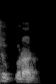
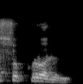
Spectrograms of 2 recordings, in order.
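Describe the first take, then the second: First: The word ends with an 'an' sound. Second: The word ends with an 'un' sound. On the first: The word is in the accusative case. The speaker calls it right. "Kenapa kok syukron?" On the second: The word is in the nominative case. The speaker calls it wrong. "Bukan syukrun"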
